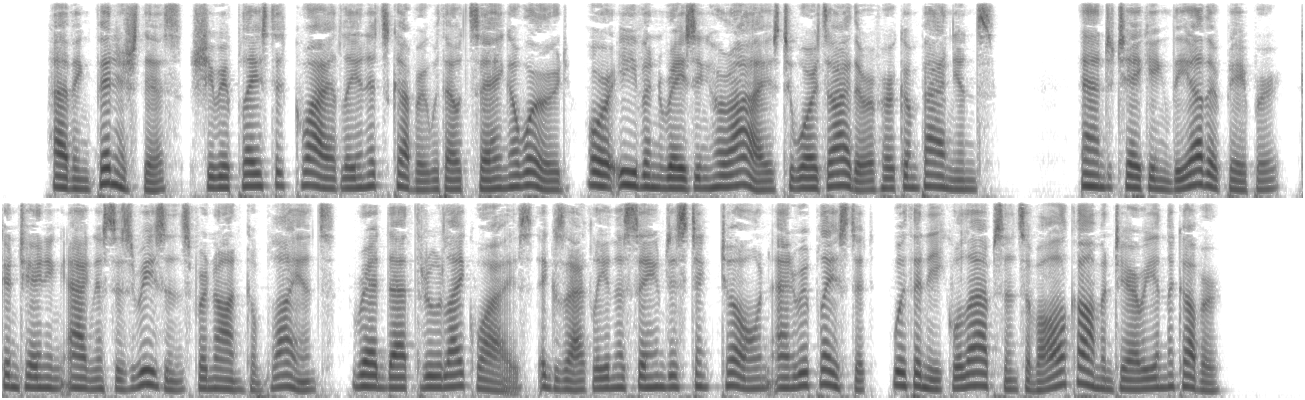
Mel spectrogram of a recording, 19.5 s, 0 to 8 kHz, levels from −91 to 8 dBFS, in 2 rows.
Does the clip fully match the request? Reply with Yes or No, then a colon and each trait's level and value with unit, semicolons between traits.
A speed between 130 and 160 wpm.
No: average, 185 wpm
